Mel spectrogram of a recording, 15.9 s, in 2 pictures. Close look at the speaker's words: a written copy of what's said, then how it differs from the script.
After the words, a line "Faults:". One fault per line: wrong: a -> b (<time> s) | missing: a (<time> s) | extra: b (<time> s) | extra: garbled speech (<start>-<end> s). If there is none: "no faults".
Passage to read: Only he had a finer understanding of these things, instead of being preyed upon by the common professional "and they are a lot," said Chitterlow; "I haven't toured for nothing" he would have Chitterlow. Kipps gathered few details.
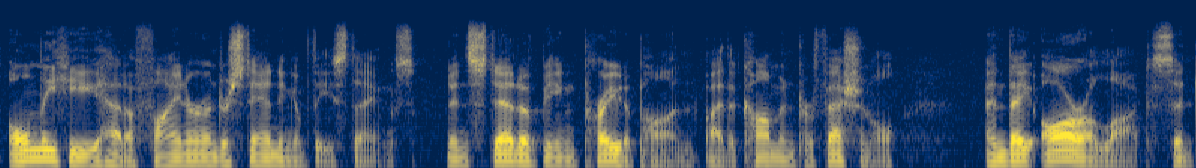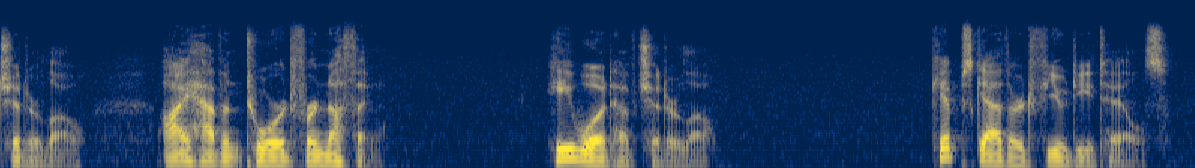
Only he had a finer understanding of these things, instead of being preyed upon by the common professional "and they are a lot," said Chitterlow; "I haven't toured for nothing" he would have Chitterlow. Kipps gathered few details.
Faults:
no faults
